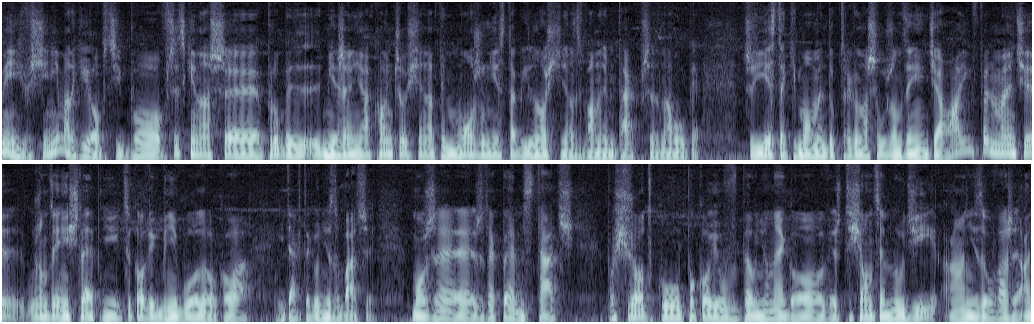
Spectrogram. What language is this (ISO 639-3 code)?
pol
